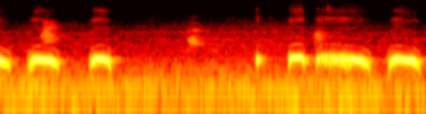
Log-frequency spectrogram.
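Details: Spotted dove decoy call used to lure wild birds, noise-reduced recording from Thailand: deep hollow coos, each about a quarter second, given in short groups with pauses, one longer rolling coo near the end.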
